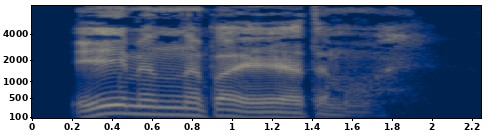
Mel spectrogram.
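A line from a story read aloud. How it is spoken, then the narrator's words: Sighing. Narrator (Russian): вздохнул Геральт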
